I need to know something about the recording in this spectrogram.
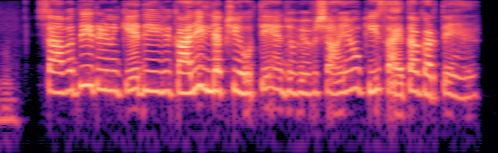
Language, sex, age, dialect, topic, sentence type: Hindi, male, 18-24, Kanauji Braj Bhasha, banking, statement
